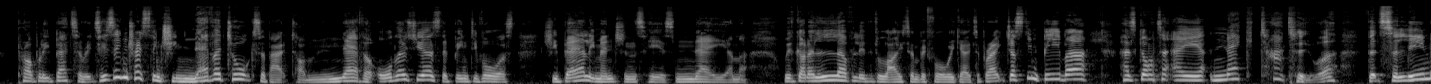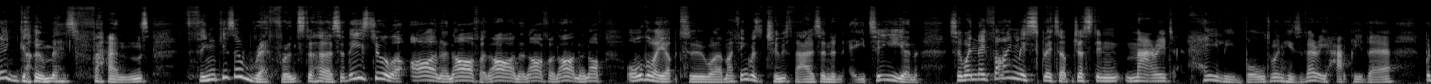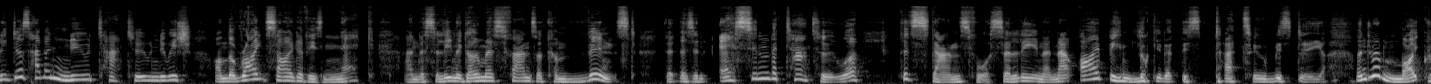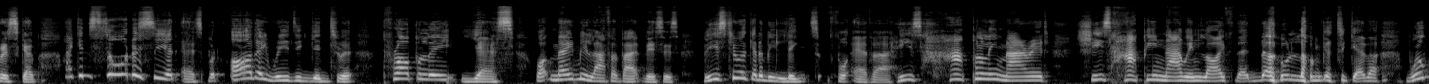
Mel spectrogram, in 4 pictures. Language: English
